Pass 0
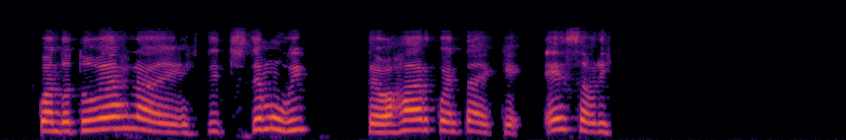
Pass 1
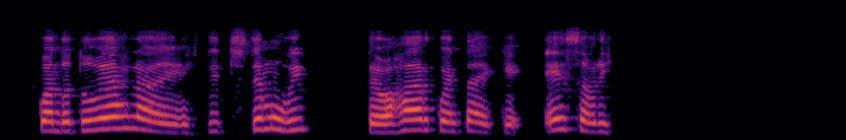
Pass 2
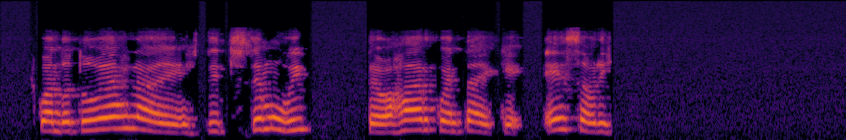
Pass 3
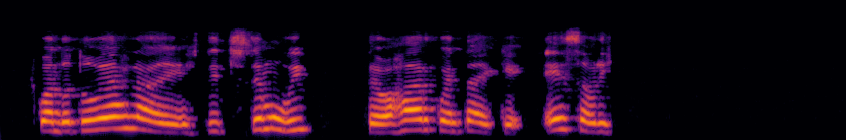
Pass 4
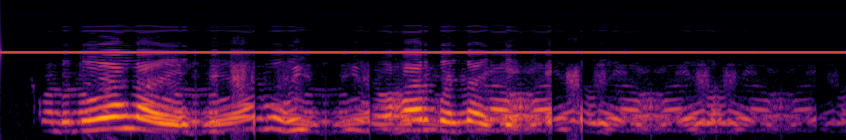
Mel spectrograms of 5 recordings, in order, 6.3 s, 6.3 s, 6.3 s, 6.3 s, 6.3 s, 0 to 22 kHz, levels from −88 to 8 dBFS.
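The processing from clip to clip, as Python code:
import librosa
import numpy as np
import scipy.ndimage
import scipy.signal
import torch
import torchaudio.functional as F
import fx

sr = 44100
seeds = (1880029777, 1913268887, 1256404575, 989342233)

y1 = scipy.signal.sosfilt(scipy.signal.butter(4, 360.0, 'highpass', fs=sr, output='sos'), x)
y1 = y1 * librosa.db_to_amplitude(-3.0)
y2 = fx.env_flatten(y1, sr, amount_pct=50)
y2 = y2 * librosa.db_to_amplitude(4.0)
y3 = fx.spectral_expand(y2, sr, expansion=1.5)
y3 = y3 * librosa.db_to_amplitude(6.0)
y4 = fx.reverse_delay_fb(y3, sr, ms=488, feedback_pct=61, wet_db=-12)
y4 = fx.auto_swell(y4, sr, attack_ms=420.0)
y4 = fx.pwm(y4, sr, carrier_hz=4700.0)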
